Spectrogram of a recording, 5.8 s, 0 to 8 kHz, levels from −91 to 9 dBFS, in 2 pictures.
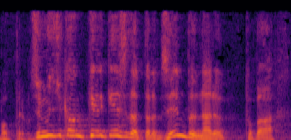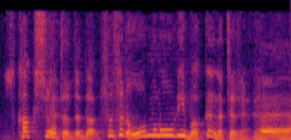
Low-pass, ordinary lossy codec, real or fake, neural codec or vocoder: none; none; fake; codec, 16 kHz, 1.1 kbps, Voila-Tokenizer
